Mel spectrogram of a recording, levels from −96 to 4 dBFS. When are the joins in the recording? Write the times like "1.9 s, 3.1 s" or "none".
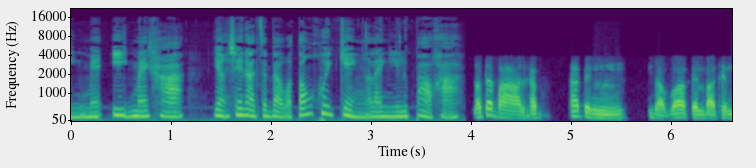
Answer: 3.9 s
